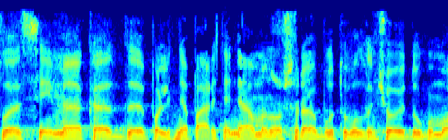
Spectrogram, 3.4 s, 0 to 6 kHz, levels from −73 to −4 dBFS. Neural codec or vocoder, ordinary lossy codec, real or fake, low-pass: none; AAC, 24 kbps; real; 5.4 kHz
